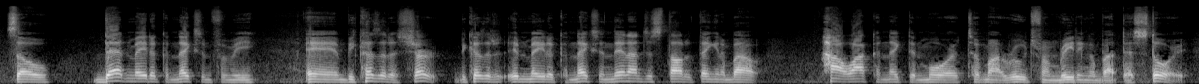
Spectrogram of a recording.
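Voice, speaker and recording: Speaking at a medium pitch, a young entrepreneur who was born in Haiti and grew up in America answers interview questions. He is earnest and reflective, with frequent pauses and fillers.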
